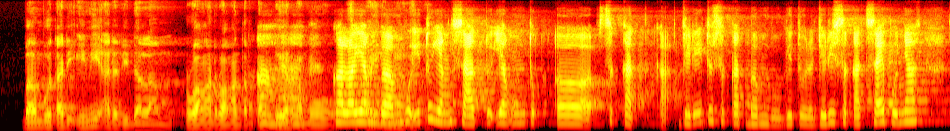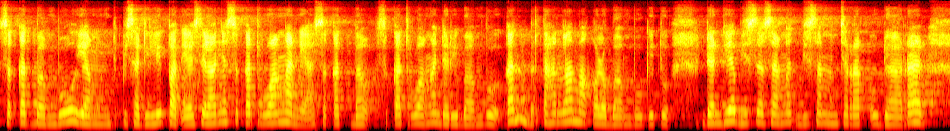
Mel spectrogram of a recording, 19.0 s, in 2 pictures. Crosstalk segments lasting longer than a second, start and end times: 2.5-4.2

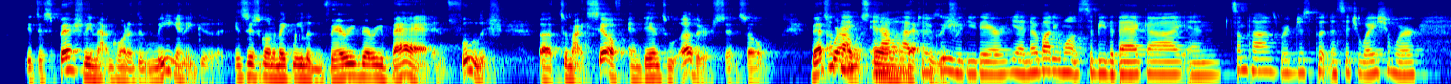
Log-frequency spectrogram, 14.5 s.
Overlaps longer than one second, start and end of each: 8.3-9.6

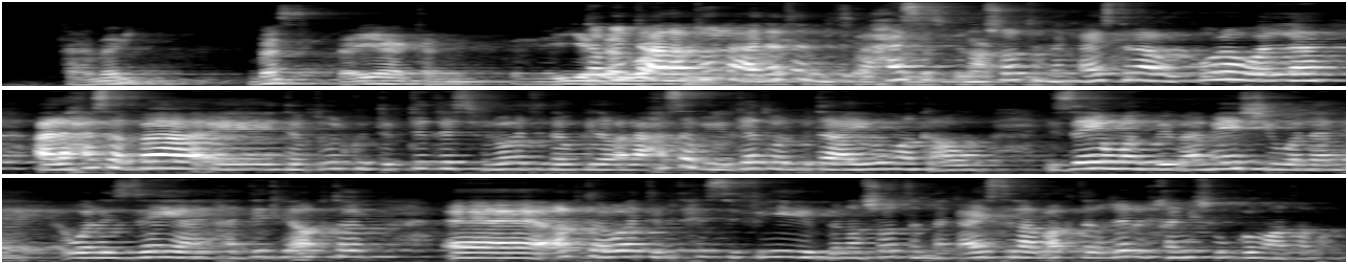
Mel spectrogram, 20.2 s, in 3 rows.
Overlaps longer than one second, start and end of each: 2.9-5.3

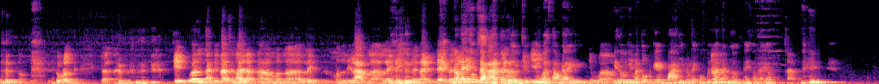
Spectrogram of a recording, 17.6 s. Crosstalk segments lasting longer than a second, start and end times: 9.0-10.8

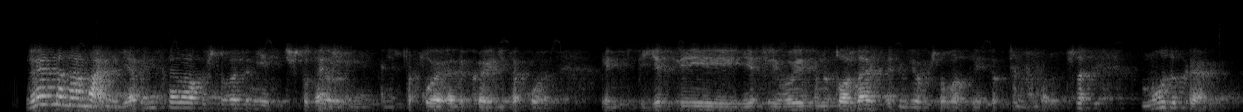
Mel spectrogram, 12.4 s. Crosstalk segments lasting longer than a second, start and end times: none

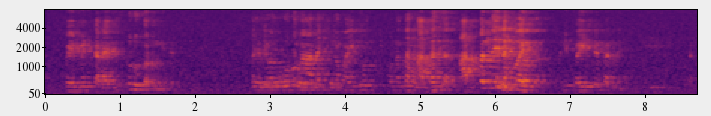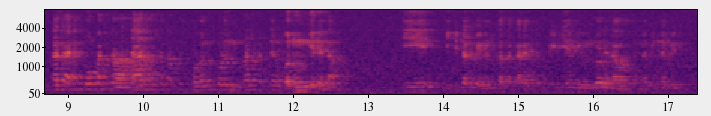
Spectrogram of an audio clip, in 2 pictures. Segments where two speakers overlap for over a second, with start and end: 2.8-4.0

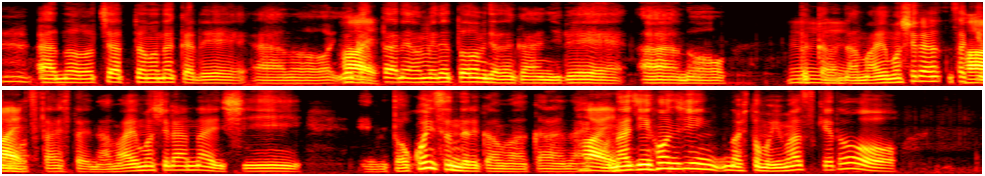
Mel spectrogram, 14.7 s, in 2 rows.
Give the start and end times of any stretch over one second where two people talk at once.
none

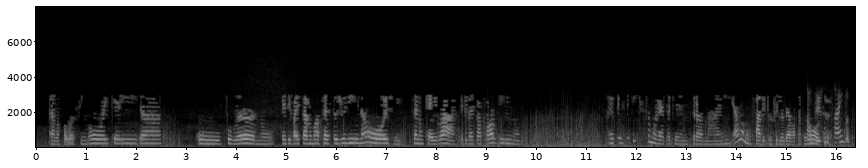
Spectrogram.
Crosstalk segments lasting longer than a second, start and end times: none

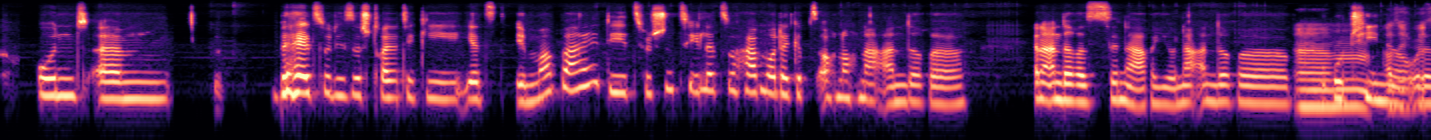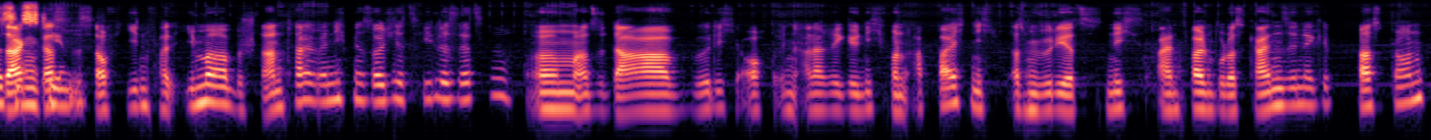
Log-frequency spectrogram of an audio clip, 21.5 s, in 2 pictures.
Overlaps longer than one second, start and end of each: 9.7-11.2

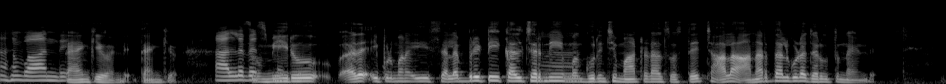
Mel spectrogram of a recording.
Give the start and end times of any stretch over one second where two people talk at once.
none

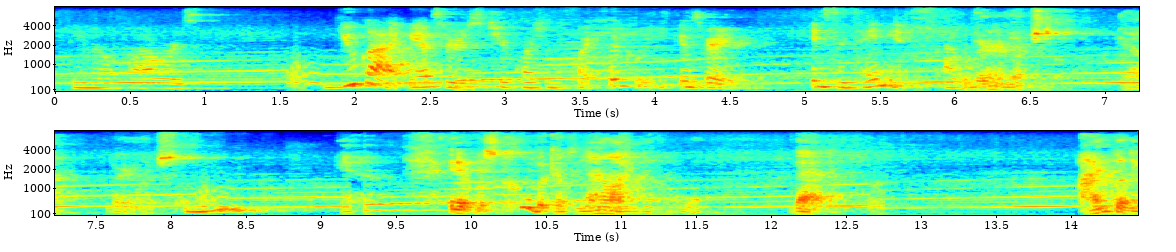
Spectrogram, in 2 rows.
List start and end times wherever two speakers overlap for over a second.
none

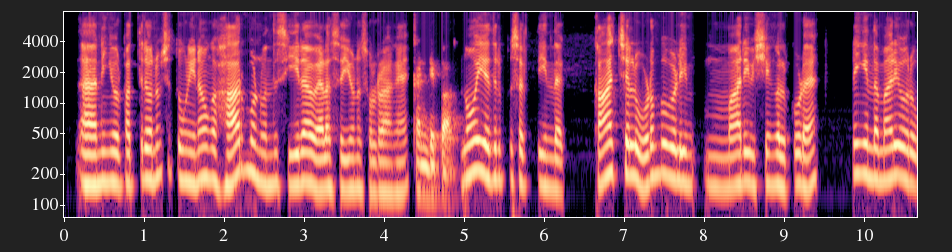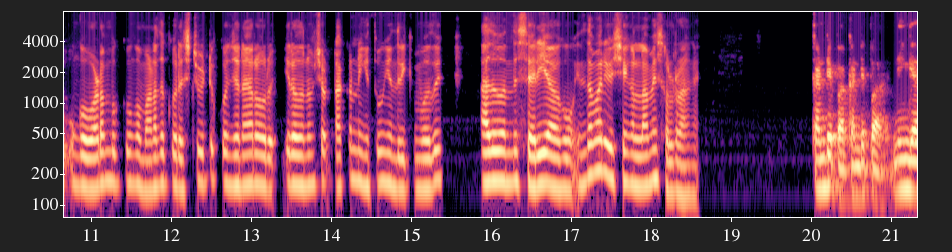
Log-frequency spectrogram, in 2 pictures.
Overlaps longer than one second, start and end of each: none

